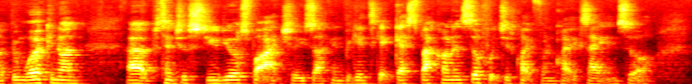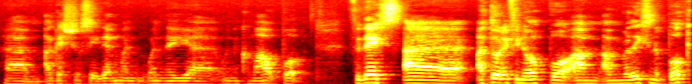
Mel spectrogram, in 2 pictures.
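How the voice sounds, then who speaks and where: A man with a northern English accent speaks at a very fast pace in a somewhat breathy, medium-pitched voice with monotone, flat intonation. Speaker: author and former band drummer. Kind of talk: casual talk to camera.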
